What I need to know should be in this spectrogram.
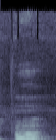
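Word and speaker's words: peut: report you put you put but guess what pronounced the same spell different so this is a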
